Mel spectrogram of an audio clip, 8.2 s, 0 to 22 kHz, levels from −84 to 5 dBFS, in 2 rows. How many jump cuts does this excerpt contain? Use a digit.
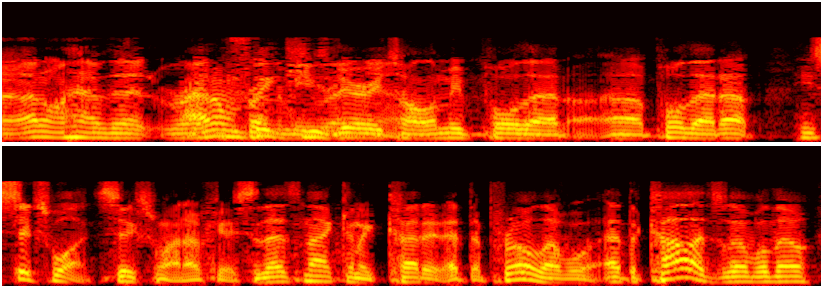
1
